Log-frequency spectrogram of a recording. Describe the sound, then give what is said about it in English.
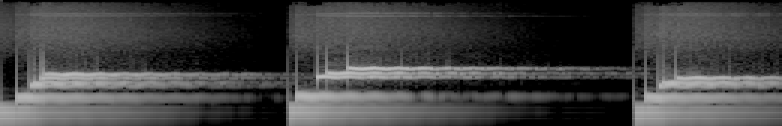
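Three sustained synth chords, simple seventh chords with the last one somewhat diminished, played on a basic sine wave synth with a bit of white noise: pure, sine-like tones and a soft hiss, each struck with a sharp attack and slowly decaying before the next one enters, no voices. “So we've got that just on a basic kind of sine wave with a bit of white noise synth”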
